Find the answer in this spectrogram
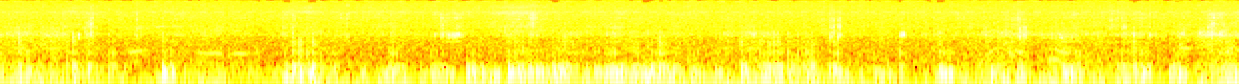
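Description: Wind buffeting the camera's microphone, a low, irregular rumble, with faint footsteps on packed snow and slush.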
